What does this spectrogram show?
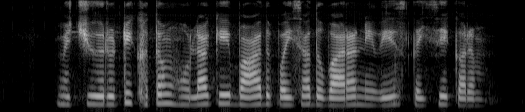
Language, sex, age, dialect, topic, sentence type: Bhojpuri, female, 18-24, Southern / Standard, banking, question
